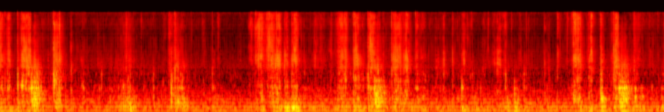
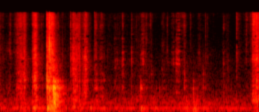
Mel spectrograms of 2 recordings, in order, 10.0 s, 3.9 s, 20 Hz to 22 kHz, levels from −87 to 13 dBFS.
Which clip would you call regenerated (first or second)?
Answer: first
